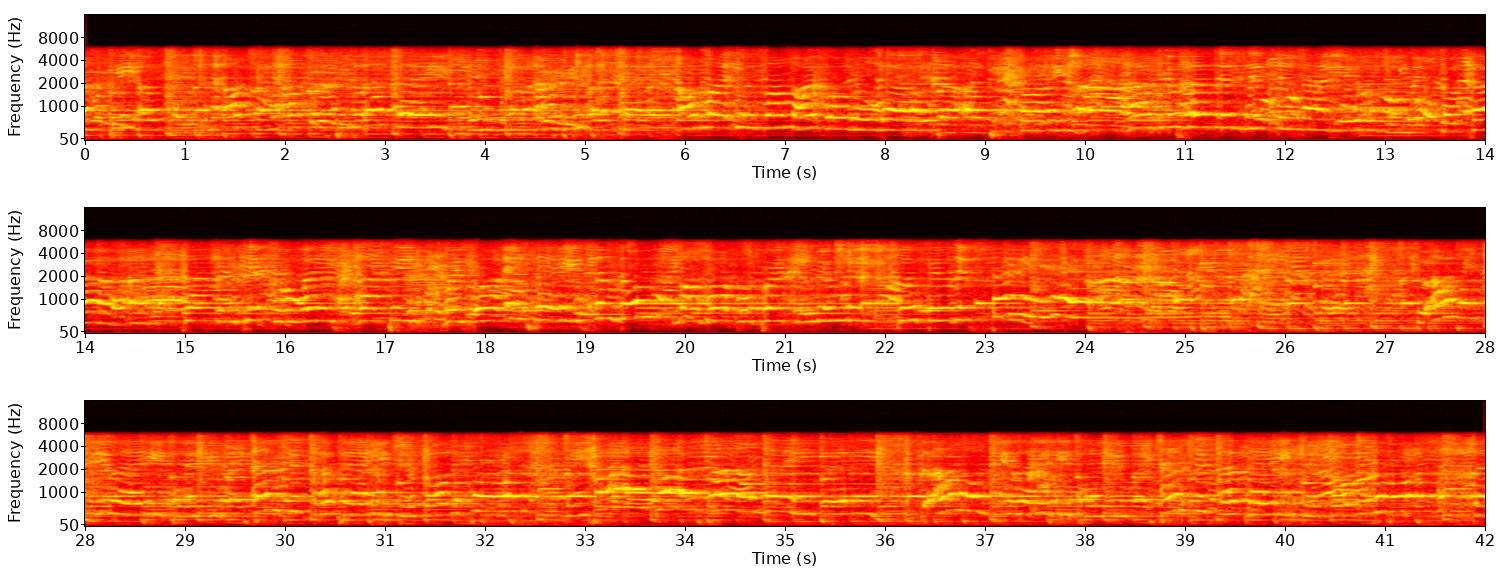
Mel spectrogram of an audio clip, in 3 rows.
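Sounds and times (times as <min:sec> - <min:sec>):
backing track music: 0:00.0 - 0:42.0
woman singing pop song: 0:00.0 - 0:42.0.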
